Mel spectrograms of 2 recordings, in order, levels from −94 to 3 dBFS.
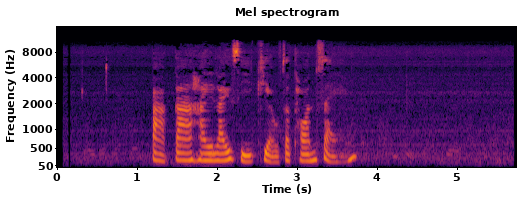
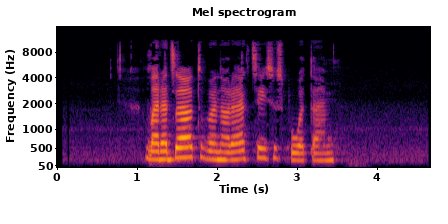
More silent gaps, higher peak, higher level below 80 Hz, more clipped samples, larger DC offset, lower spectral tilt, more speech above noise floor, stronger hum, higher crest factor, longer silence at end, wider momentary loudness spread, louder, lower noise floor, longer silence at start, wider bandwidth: neither; second, -8 dBFS vs -4 dBFS; about the same, -78 dBFS vs -74 dBFS; neither; neither; about the same, -4 dB/octave vs -4.5 dB/octave; second, 30 dB vs 36 dB; neither; about the same, 24 dB vs 20 dB; first, 1.35 s vs 1.2 s; first, 21 LU vs 13 LU; second, -27 LUFS vs -23 LUFS; about the same, -57 dBFS vs -58 dBFS; about the same, 1.2 s vs 1.1 s; about the same, 11.5 kHz vs 11 kHz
